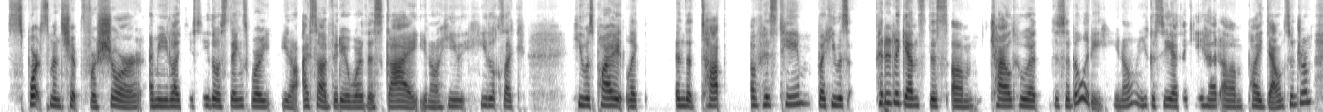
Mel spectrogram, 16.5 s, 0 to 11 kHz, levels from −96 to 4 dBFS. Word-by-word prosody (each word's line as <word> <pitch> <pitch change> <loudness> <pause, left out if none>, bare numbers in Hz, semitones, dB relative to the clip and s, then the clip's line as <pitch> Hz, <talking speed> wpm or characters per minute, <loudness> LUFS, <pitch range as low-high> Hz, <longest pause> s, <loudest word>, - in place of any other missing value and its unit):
Sportsmanship 210 -6 +2
for 170 -2 -2
sure. 175 -6 +2
I - - +2
mean, 190 0 +1
like, 185 -1 +3
you 195 - -12
see 220 - -6
those 195 -4 +2
things 195 0 -1
where 185 -1 +4
y 180 - -5
you 180 -2 -5
know, - - -3
I 190 - +1
saw - - +2
a - - +1
video 180 0 0
where 165 0 +1
this 165 - -3
guy, 170 -3 +3
you - - -7
know, 165 -2 -4
he 185 +3 -4
he 220 -2 -9
looks 210 -1 -2
like 180 - -5 0.6
he 230 - -3
was 210 -1 +2
pi 215 -3 +5
like, 185 -1 0 0.5
in 205 0 +3
the 195 - +4
top 205 -1 +2 0.3
of 225 -1 -2
his 230 -1 +1
team, 260 +2 -4
but 210 -2 +3
he 230 - -1
was 210 -1 +3 0.3
pitted 285 +1 +1
against 220 -6 +4
this, 195 -1 +2
um, 180 0 +1 0.2
child 195 -2 +4
who 205 -2 +2
had 180 -2 +2 0.2
disability, 200 - -1
you - - -9
know? 200 +10 -5
You 215 -2 -7
could 205 - -4
see, 205 -2 0
I - - 0
think, 200 +3 -12
he 210 - -7
had, 190 0 -2
um, 180 -1 -3
probably 190 -3 +1
Down 175 +2 +1
syndrome, 295 +7 -2
195 Hz, 220 wpm, -24 LUFS, 180-215 Hz, 0.6 s, pi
